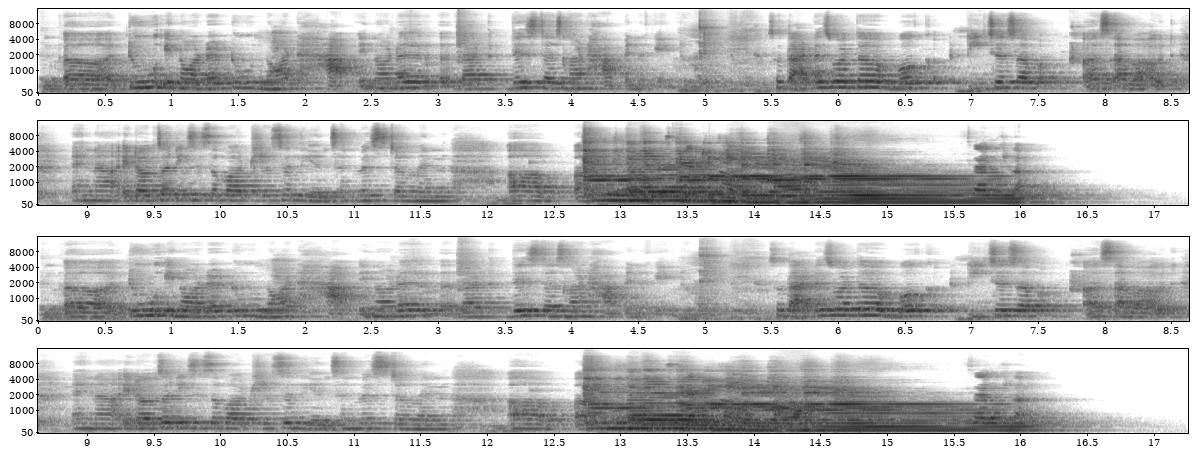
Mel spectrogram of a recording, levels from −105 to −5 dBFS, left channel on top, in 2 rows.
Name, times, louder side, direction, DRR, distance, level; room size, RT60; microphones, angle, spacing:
voice 1, 0.0-7.6 7.8-13.9 15.6-16.0, equal, 70° left, 1 dB, 1.7 m, -35 dB
voice 2, 4.8-5.5 11.4-11.5 11.9-12.2 12.7-16.0, left 2 dB, 35° left, 0 dB, 1.2 m, -25 dB
9.2 x 4.4 x 4.0 m, 0.96 s
head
